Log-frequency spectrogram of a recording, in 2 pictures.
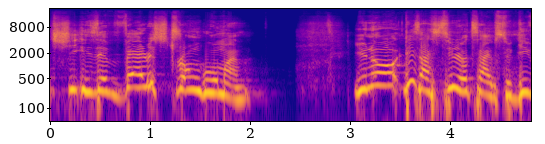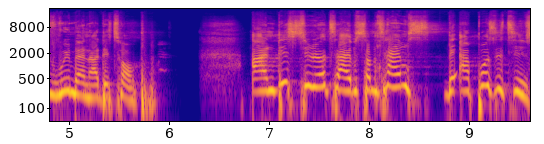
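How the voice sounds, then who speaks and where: A woman, moderating a live conference panel and introducing the speakers in a deliberate, authoritative way. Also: a little high. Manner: deliberate, authoritative delivery with pauses. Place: conference hall stage.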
